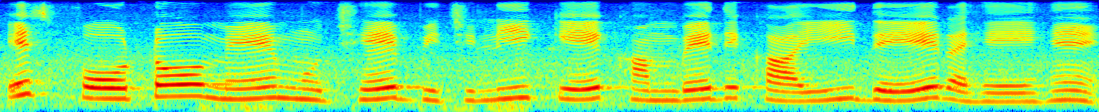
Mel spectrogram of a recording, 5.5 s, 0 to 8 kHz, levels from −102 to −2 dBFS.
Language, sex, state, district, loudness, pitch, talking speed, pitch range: Hindi, female, Madhya Pradesh, Katni, -16 LUFS, 240 Hz, 120 wpm, 220-260 Hz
